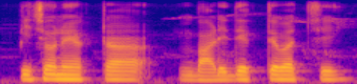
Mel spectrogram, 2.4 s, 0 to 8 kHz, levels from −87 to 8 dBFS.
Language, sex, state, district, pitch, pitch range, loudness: Bengali, male, West Bengal, Cooch Behar, 115 Hz, 110-120 Hz, -14 LUFS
